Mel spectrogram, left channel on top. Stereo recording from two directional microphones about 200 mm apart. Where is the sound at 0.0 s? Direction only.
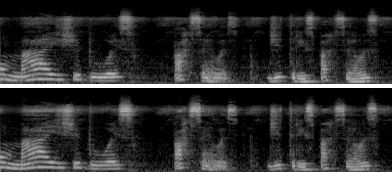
30° right (ahead or behind).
